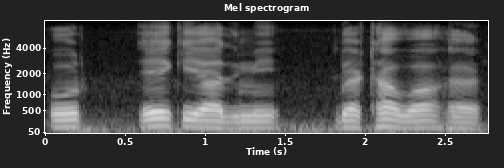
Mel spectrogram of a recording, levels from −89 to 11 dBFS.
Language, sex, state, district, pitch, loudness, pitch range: Hindi, male, Uttar Pradesh, Saharanpur, 125 Hz, -16 LUFS, 115-140 Hz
